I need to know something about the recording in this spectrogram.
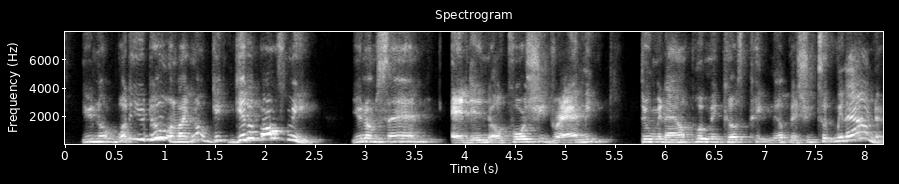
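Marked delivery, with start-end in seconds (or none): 0.2-2.6 put-on very high, rising, protesting yell. Recounting a police officer trying to cuff them, retelling own yelling. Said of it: "I didn't start yelling back at this lady".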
